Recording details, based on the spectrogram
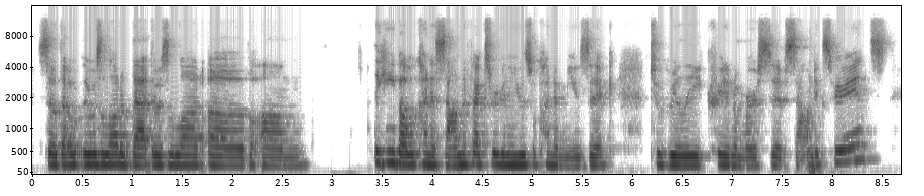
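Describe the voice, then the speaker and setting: Young woman explaining her writing, soft dark tone, halting and earnest, echoey room. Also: mid-range voice, steady tone. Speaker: playwright. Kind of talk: answering questions on a panel.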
